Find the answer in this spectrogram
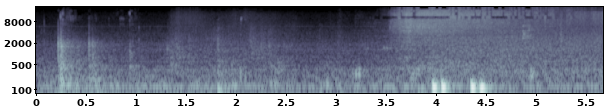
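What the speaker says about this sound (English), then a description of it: "The shower head spurts out as it starts weakly spraying lukewarm water." In a video game, a shower head starts weakly spraying lukewarm water with a steady hiss partway through, after some faint knocks, with a few low thumps underneath.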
